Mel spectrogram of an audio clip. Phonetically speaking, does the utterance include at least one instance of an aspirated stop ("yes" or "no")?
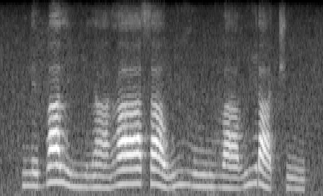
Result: no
